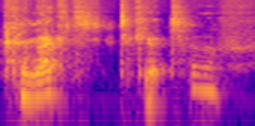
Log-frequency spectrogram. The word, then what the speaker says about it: Connecticut: It's pronounced Connecticut.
